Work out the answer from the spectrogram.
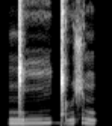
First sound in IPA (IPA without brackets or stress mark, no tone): ŋ͡ǁ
